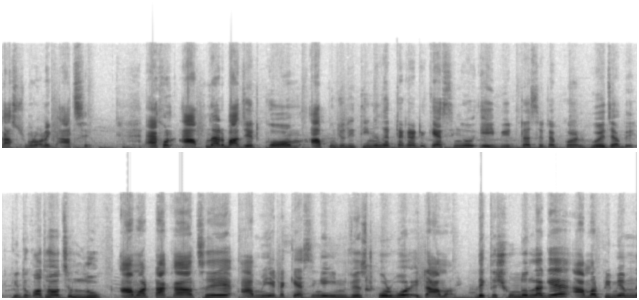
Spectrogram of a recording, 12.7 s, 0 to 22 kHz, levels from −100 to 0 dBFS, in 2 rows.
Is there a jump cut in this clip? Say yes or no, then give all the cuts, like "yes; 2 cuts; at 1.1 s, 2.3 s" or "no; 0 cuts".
yes; 3 cuts; at 6.4 s, 7.4 s, 10.9 s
